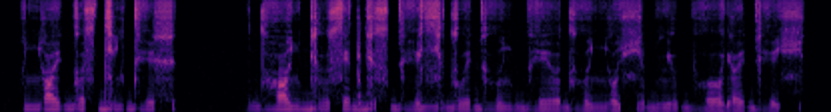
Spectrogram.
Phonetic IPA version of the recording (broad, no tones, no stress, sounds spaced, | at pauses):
ʎ ɔ ɪ̯ ɡ ʊ s dʲ e ʎ dʱ ɪ x | dʱ ɔ ʎ ɡʲ u s ɪ d ɡʲ ʊ s ɡʱ ɪ zʲ ʊ d u ɪ̯ ɡʱ u ʎ bʱ ɪ ʊ̯ dʱ ʊ ʎ o ç ɪ b lʲ u bʱ o ɾʲ ɔ ɪ̯ ɡʱ ɪ ç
